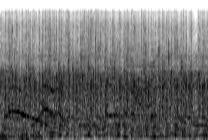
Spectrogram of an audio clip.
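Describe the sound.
A comedy show audience applauds a comedian being brought on stage, with loud, dense, steady clapping that holds evenly from start to finish.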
